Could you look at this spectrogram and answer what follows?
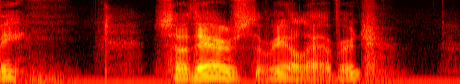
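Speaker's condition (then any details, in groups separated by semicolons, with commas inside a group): ALS; abnormally slow voice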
